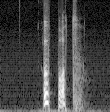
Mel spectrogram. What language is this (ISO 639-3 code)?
swe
